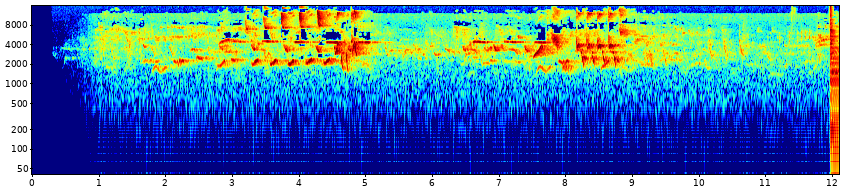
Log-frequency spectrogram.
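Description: Birds singing over a faint outdoor hiss, in two bouts of short chirping notes that include a run of quick repeated notes. Music cuts in loudly at the very end.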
